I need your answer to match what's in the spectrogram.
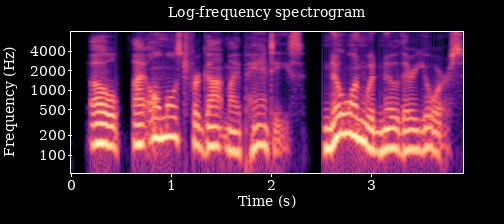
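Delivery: plain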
